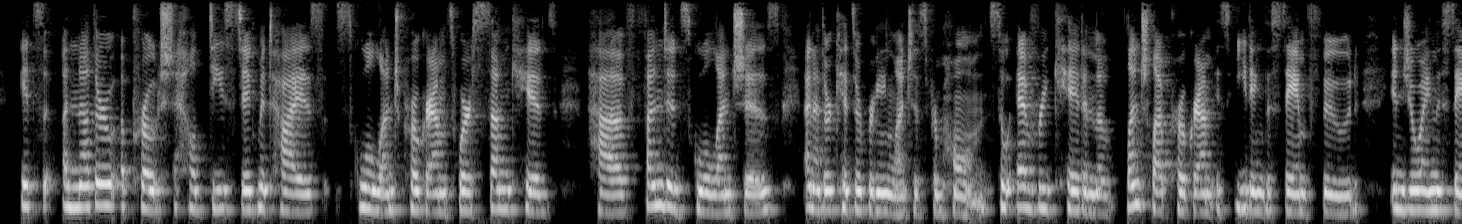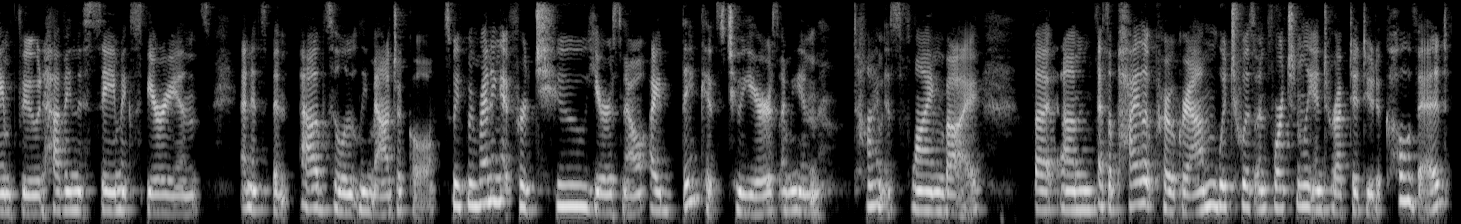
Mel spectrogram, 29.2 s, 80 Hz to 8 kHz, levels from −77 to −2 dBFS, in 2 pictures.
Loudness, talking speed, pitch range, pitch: -19 LUFS, 170 wpm, 195-230 Hz, 210 Hz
